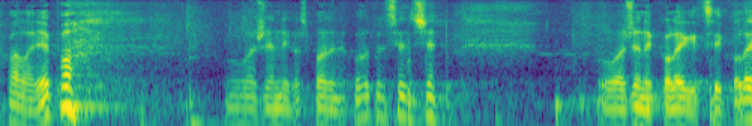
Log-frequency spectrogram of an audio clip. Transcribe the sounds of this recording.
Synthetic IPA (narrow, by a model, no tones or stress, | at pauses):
xʋaːlalʲeːpo | uʋaʒeniɡospo̞d̪inepot̪̚pɾesjed̪nit͡ɕe | ṵʋaʒeneko̞leːɡit̪seikole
